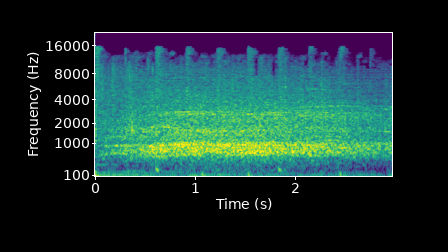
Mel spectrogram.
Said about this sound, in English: More than 15,000 fans in Prague applaud Rod Laver as he takes the stage for the presentation ceremony at the end of the inaugural edition of the Laver Cup. It was a heartfelt ovation for the 79-year-old Australian, who was in attendance over 3 days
